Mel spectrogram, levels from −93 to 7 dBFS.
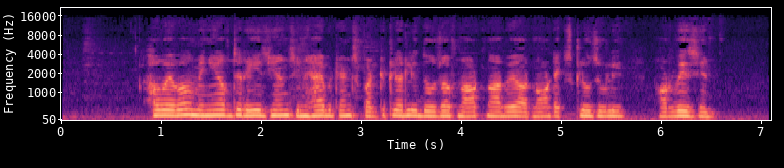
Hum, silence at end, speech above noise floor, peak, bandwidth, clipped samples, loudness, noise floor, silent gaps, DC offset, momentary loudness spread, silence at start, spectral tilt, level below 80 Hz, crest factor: none; 0.55 s; 32 dB; -2 dBFS; 11 kHz; under 0.1%; -14 LUFS; -44 dBFS; none; under 0.1%; 10 LU; 0.85 s; -8 dB/octave; -44 dBFS; 12 dB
